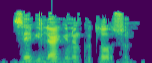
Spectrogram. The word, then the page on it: Sevgililer Günü: Turkish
